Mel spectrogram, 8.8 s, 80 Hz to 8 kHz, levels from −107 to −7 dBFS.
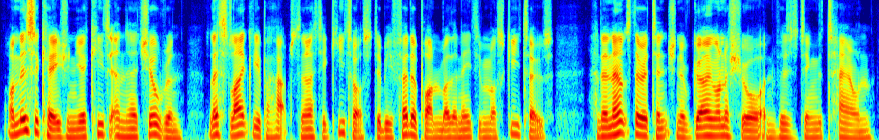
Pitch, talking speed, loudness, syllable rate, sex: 130 Hz, 225 wpm, -21 LUFS, 7.0 syllables/s, male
